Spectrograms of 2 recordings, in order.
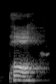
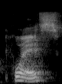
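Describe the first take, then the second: First: The word is cut down to a short syllable. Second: The word is said fully with its final s. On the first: This is how Chileans say it. "which in Chilean is famously po" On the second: This is the standard form. "there's also the word uh, pues"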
